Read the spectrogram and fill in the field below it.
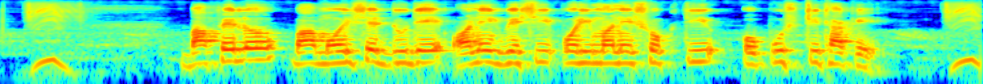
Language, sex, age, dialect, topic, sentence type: Bengali, male, 46-50, Standard Colloquial, agriculture, statement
